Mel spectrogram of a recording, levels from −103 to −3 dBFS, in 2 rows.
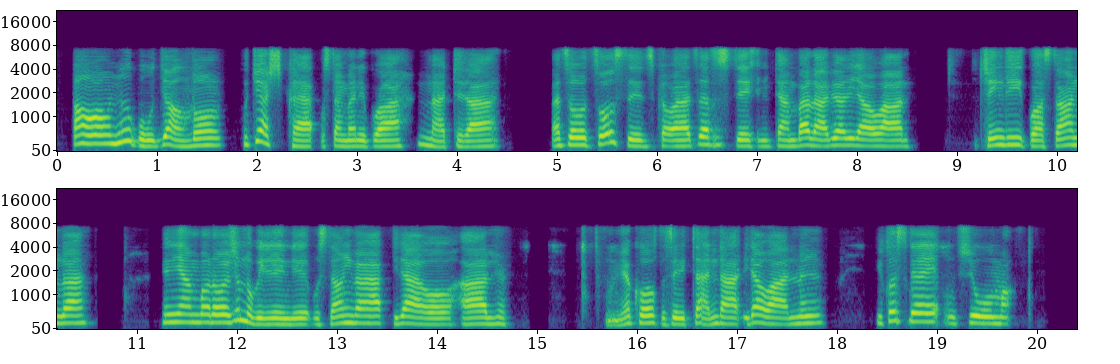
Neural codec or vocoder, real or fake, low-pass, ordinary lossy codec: codec, 16 kHz, 0.5 kbps, FunCodec, trained on Chinese and English, 25 frames a second; fake; 7.2 kHz; Opus, 64 kbps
